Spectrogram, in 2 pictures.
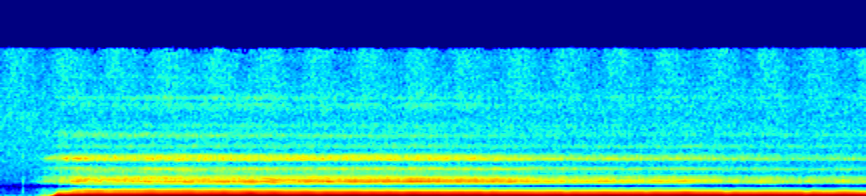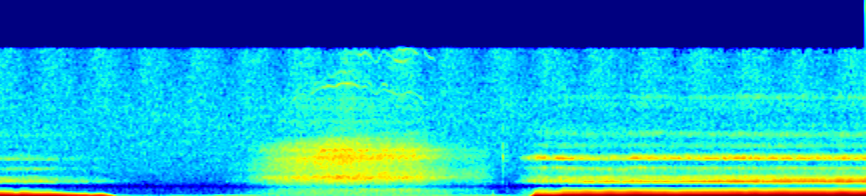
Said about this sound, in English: So, finding a tone that works for you, let's start together in a few beautiful humming breaths.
